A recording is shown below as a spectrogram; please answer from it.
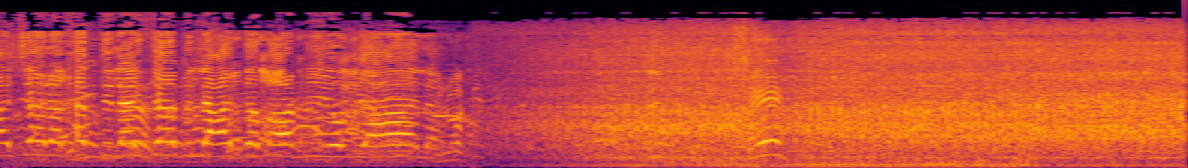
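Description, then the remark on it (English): A voice speaks briefly, then gives way to the steady, loud rumble of heavy lorries moving goods that have gone through security checks at Kerem Shalom, Israel's main crossing into Gaza, with a short rising squeal partway through. “Lorries move goods that have gone through security checks at Kerem Shalom, Israel's main crossing into Gaza.”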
